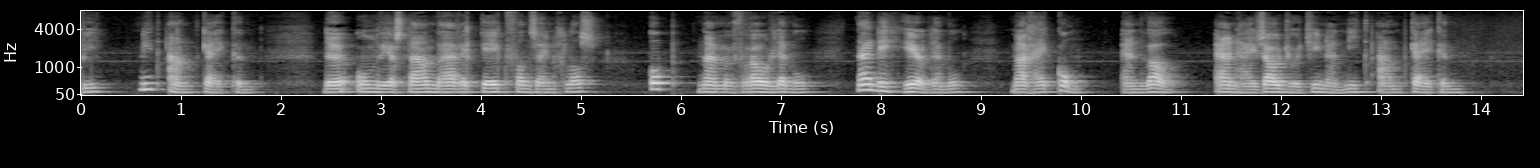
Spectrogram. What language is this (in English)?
Dutch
